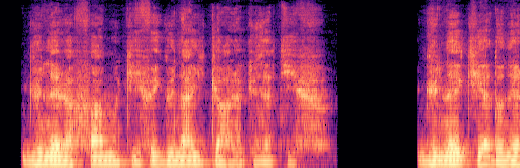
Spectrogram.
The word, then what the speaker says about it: γυναῖκα: Upsilon se prononce U en prononciation restituée du grec ancien mais a été translitéré Y en français qui se prononce i.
